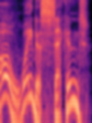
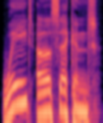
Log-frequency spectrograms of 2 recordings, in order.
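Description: First: Higher voice rising on "second"; surprised realisation. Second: Higher, drawn-out "wait a second"; slow realisation. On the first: Host suddenly noticing the league table, surprised. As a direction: stop short in surprise, pitched up. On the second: Host checking the league table, slow and deliberate. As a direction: stretch each word as it dawns. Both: Real, not acted.

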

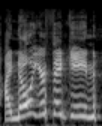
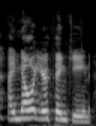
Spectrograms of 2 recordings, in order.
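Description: First: Higher, louder eager pitch; excited pre-emptive defense. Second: Said in the usual way. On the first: Real, not acted. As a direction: jump ahead of their objection.

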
